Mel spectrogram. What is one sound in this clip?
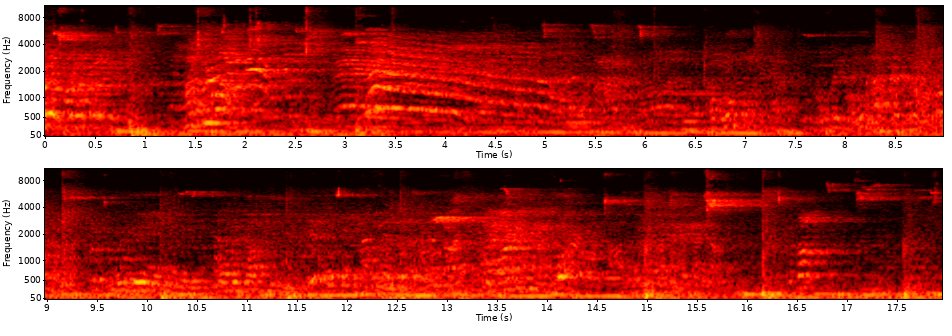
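A volleyball thuds against hands and arms.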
